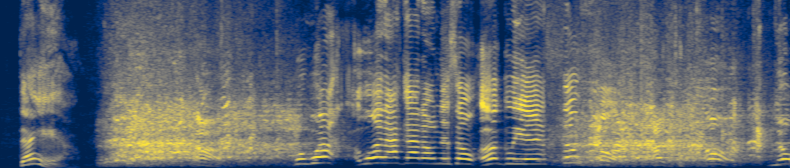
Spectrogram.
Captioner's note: laughter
